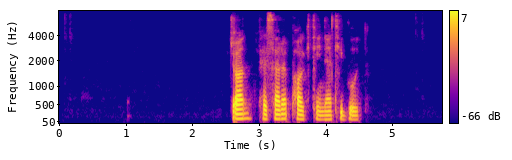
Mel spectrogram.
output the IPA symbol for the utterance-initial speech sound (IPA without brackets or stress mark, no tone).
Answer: d͡ʒ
